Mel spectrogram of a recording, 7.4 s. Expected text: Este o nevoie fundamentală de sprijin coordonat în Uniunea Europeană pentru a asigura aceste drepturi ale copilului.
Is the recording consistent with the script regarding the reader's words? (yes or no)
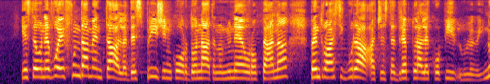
yes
